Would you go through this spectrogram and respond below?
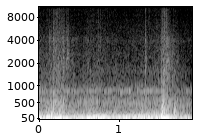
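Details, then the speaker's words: Mahindra XUV500 6-speed manual gearbox after complete overhaul (clutch already replaced), pulling in gear: steady low engine drone, no knocking or clunking; the former "hak hak" noise from the gearbox when pulling in second gear no longer occurs. "पहले क्या होता था जब हम पहले गाड़ी gear डाल के खीच करके एक साउंड आता था गियर बॉक्स यहां से अब वो साउंड नहीं आ रहा है"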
